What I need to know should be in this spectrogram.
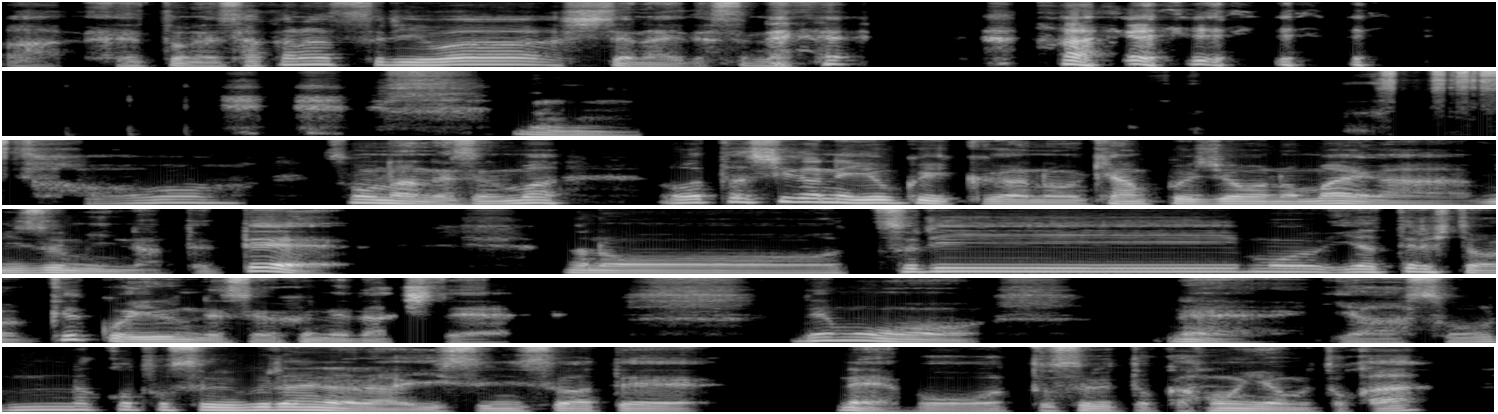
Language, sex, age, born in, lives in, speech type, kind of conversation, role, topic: Japanese, male, 45-49, Japan, Japan, conversation, podcast, guest, 久しぶりに趣味を再開してみて、どんな気持ちになりましたか？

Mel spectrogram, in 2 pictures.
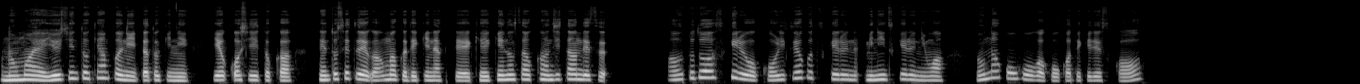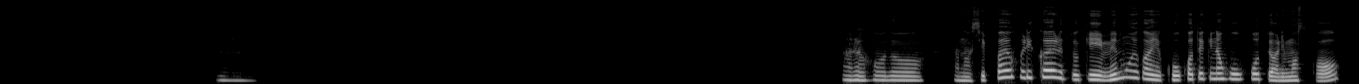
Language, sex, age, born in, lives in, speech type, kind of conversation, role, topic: Japanese, female, 30-34, Japan, United States, read, expert-assistant, asker, アウトドア活動のスキルを上達させるために、どのような学び方や挑戦が効果的だと感じますか？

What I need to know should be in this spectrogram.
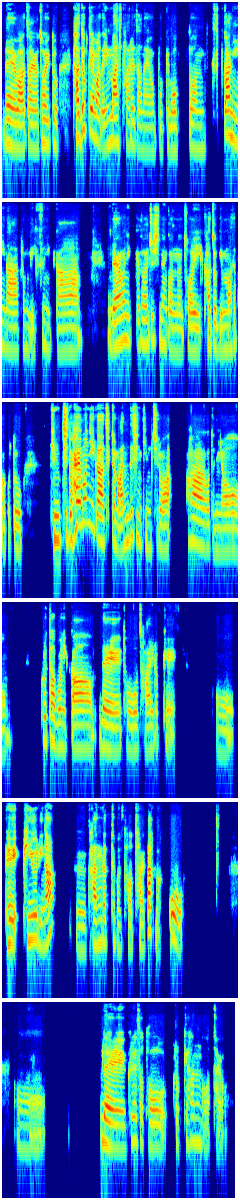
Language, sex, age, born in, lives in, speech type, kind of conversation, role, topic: Korean, female, 18-19, South Korea, United States, conversation, podcast, guest, 가족 전통 음식 레시피를 어떻게 전수받았나요?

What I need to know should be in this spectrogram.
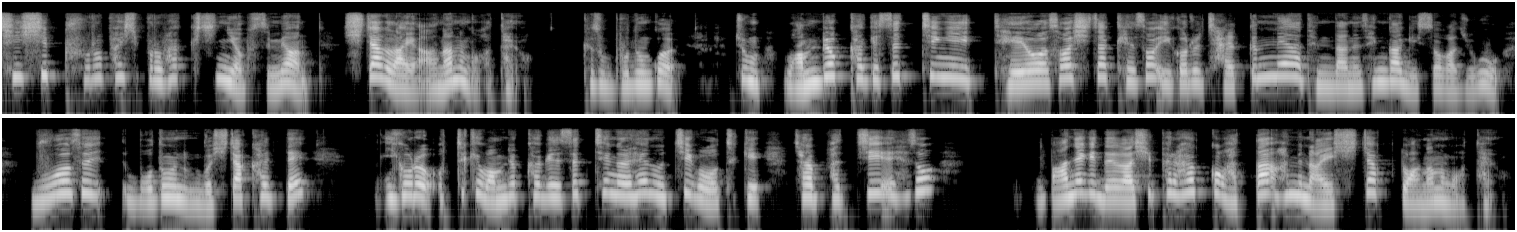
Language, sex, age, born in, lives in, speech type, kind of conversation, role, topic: Korean, female, 25-29, South Korea, Germany, conversation, advice, user, 어떻게 하면 완벽주의 때문에 실패에 대한 두려움을 줄일 수 있을까요?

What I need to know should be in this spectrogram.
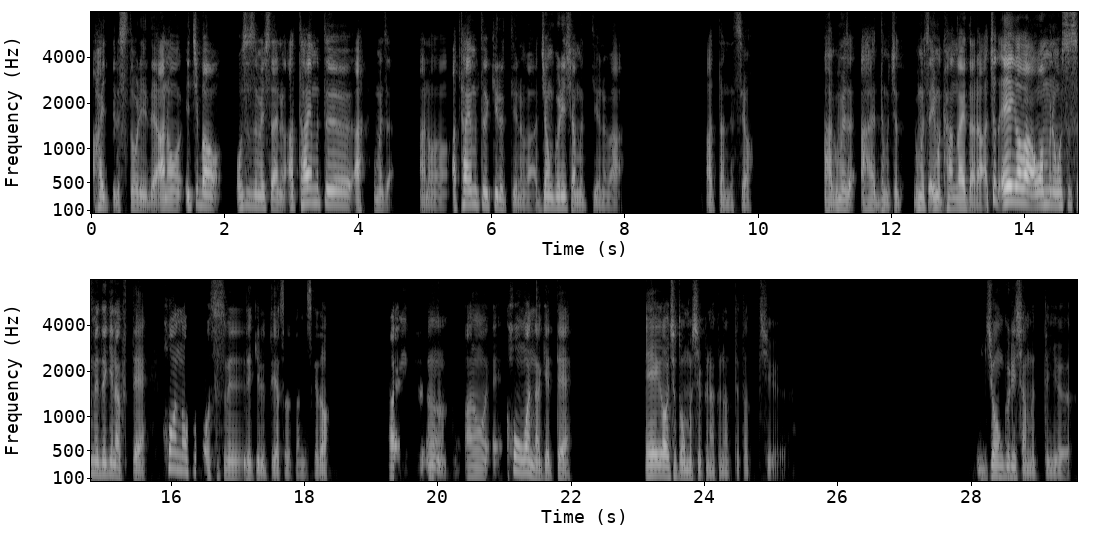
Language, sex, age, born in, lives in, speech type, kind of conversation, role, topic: Japanese, male, 50-54, Japan, Japan, conversation, unstructured, none, 本と映画では、物語を楽しむならどちらが良いですか？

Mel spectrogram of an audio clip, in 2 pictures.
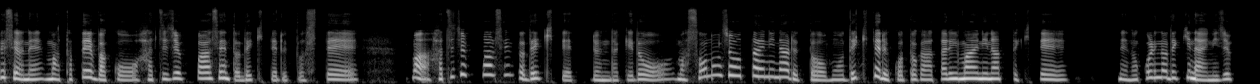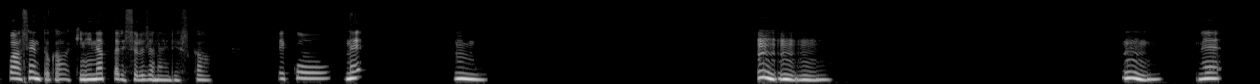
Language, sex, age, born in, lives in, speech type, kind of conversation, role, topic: Japanese, female, 25-29, Japan, Japan, conversation, advice, advisor, 褒められたとき、どうすれば素直に受け取れますか？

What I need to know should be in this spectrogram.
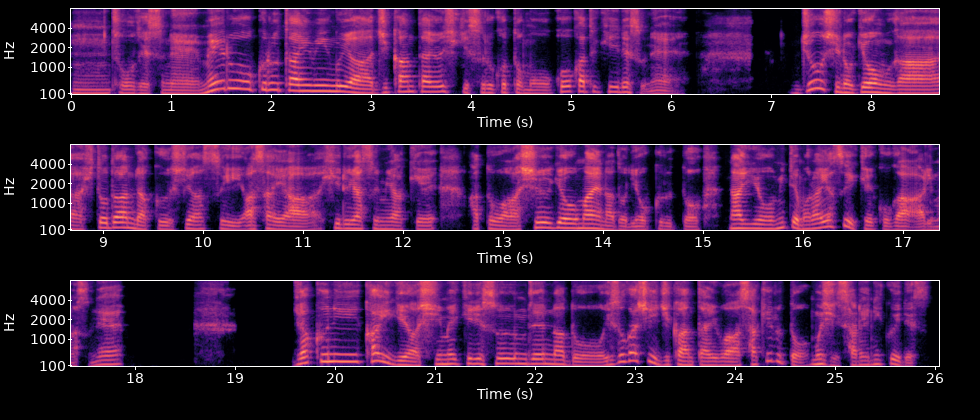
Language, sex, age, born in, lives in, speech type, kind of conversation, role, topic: Japanese, male, 45-49, Japan, Japan, read, expert-assistant, expert, 上司に意見を伝えるにはどうすれば効果的ですか？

